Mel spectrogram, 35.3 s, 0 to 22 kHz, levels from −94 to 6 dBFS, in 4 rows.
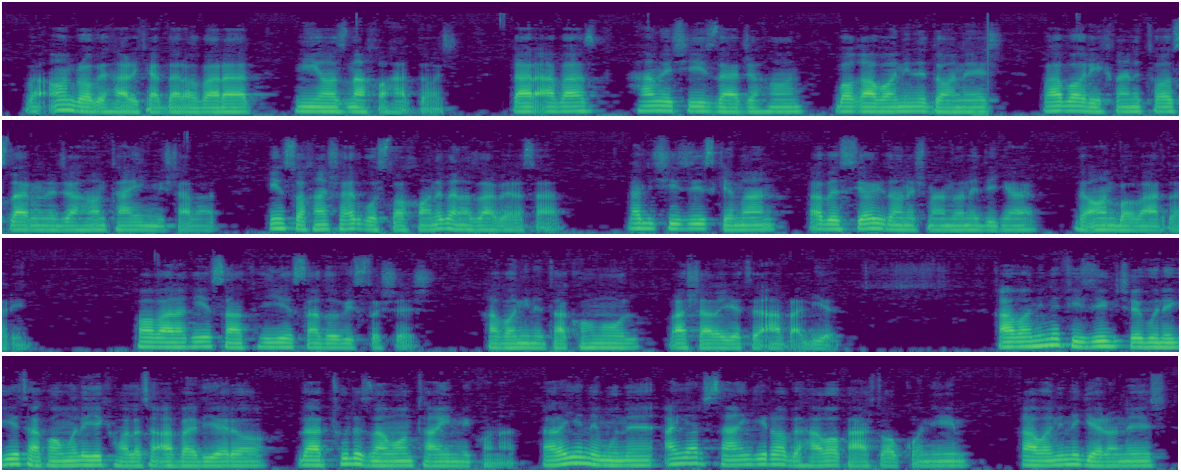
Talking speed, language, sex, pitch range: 135 wpm, Persian, male, 110-130 Hz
